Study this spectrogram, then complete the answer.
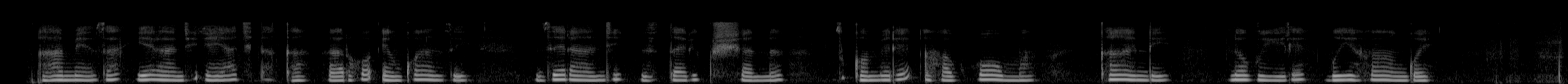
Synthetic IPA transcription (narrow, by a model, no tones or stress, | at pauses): ahame̞ːzaje̞ɾaːɲɟiʔe̞jaci̥takahaɾiho̞ʔe̞ŋkwaːnzi | ze̞ːɾaːɲɟizitaɾiku̥ʃana | z̥iko̞me̞ɾe̞ahaβwo̞ːma | kʰaːndi | no̞βwiːɾe̞ | βwiːhaːŋɡwe̞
